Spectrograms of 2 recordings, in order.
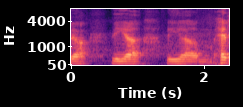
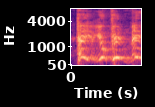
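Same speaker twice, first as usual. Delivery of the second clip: high yelled hey, are you kidding me; mock ref complaint; 4 dB louder than usual. Assistant coach yelling at the referee, high mock outrage. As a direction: bark it at the ref from the bench. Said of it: "Like that".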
